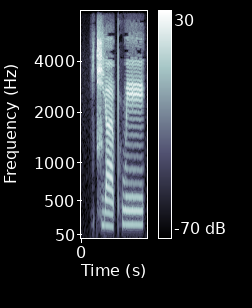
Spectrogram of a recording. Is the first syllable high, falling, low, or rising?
low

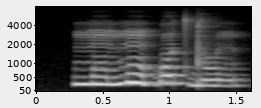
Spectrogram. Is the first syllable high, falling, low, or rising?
low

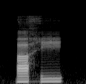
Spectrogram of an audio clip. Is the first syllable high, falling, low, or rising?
high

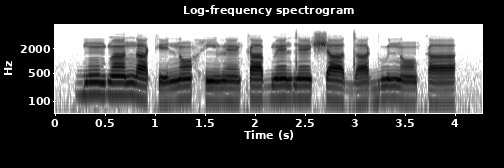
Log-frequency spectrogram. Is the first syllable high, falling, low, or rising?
high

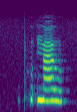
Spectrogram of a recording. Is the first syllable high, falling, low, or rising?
high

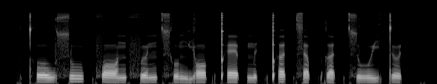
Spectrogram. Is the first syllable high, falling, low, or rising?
low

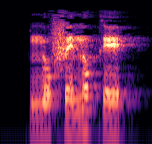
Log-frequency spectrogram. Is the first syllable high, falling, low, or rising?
low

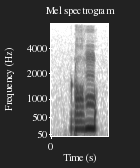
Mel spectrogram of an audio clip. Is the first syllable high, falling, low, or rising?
low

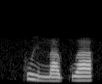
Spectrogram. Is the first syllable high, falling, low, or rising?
falling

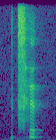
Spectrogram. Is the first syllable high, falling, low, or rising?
low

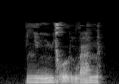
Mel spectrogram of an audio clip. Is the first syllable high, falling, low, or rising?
rising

